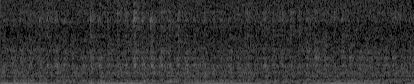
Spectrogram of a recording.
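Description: A steady low background hum, with nothing else standing out.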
